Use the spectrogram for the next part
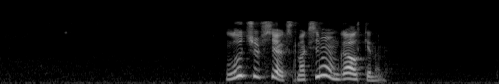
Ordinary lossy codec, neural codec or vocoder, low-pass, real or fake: none; none; none; real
